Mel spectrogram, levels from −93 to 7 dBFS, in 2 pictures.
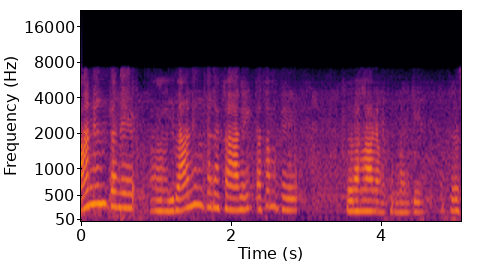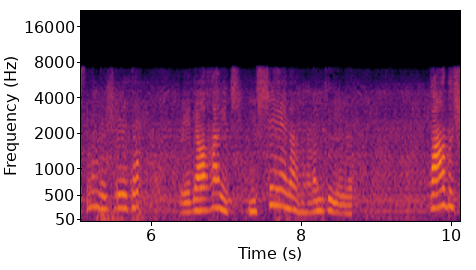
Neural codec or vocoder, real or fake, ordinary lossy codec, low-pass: codec, 16 kHz in and 24 kHz out, 0.6 kbps, FireRedTTS-2 codec; fake; none; 7.2 kHz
